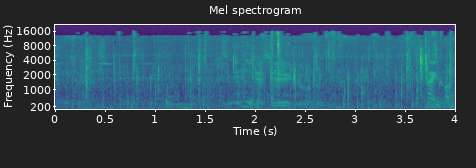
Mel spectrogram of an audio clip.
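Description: Footsteps of several people walking on pavement, with quiet, indistinct chatter among them.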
